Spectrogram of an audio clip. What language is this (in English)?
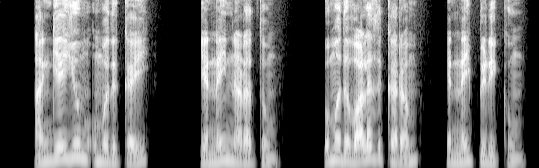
Tamil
